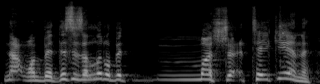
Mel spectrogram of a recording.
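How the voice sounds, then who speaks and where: A man's voice: high-pitched, moderate pace, vocal fry, a bit bright. A man voicing a troubled, defiant warrior woman in a story, earnest and questioning in an agitated manner. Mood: overwhelmed, urgent. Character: Arya, troubled defiant young female warrior burdened by war.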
